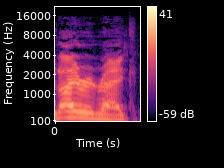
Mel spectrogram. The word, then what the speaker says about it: Ehrenreich: Einrich? – Say it like it's spelled. – Ehrenreich. Thank you.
